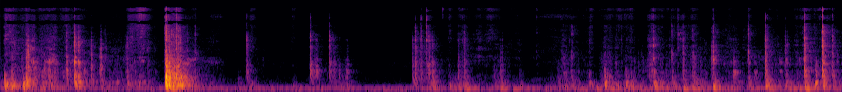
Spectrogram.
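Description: Irregular clicks and knocks of a screwdriver and a long screw being worked into a hard plastic toy car seat, with one louder knock about a second in.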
